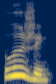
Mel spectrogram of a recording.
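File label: "лыжи", Komi, female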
